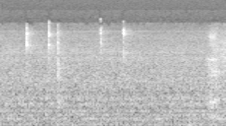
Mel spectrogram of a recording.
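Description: A few faint computer mouse clicks against near-silent room tone, as the mouse is right-clicked to open a menu.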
